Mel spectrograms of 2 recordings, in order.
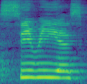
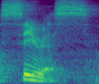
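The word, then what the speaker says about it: Sirius: of it is Sirus now people call it sirious but I call it Sirus all right so that's what I'm goingon to be saying so please don't worry about it and say oh you saying it wrong cuz I know what I'm doing okay the Greeks called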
